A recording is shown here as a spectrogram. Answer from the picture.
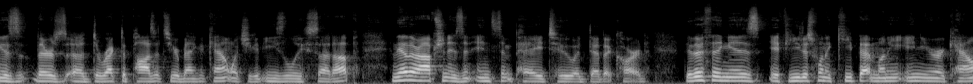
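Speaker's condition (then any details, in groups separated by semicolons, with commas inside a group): No condition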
